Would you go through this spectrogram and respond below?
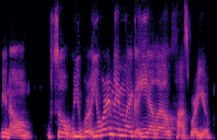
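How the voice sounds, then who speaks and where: A young woman asks interview questions in a friendly, encouraging tone, filling her speech with casual fillers. Her voice sits at a middle pitch. The recording sounds dull and lo-fi. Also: very animated, moderate pace. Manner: friendly, encouraging, many fillers like "like" and "you know".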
